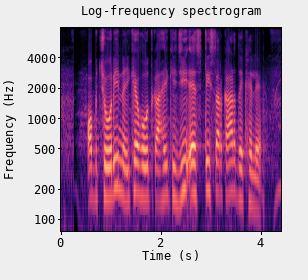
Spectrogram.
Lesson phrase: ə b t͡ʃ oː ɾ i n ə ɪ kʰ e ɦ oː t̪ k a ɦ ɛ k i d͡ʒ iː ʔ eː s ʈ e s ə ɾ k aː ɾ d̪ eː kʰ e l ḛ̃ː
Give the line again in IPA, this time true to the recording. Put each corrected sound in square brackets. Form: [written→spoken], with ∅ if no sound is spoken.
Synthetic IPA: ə b t͡ʃ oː ɾ i n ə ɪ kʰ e ɦ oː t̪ k a ɦ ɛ k i d͡ʒ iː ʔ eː s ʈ [e→i] s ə ɾ k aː ɾ d̪ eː kʰ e l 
